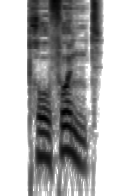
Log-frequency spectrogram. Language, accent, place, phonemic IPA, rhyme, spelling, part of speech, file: German, Germany, Berlin, /pʁoˈfʊnt/, -ʊnt, profund, adjective, De-profund.ogg
- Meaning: profound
